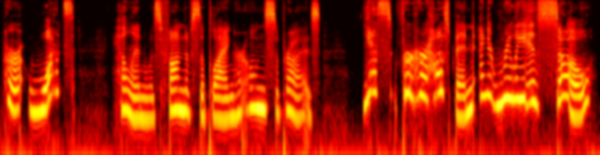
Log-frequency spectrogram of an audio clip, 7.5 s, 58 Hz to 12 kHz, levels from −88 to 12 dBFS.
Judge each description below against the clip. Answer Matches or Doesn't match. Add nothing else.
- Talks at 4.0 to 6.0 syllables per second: Doesn't match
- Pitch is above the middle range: Matches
